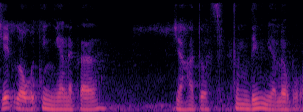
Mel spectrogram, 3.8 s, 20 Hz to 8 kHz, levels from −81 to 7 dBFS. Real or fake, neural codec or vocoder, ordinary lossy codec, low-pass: fake; codec, 16 kHz, 1.1 kbps, Voila-Tokenizer; none; none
